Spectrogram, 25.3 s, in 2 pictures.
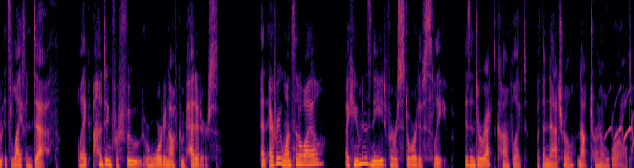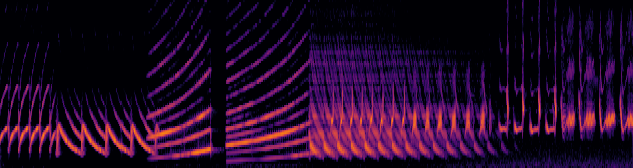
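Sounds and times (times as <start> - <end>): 
speech: 0.0 - 1.0, 1.6 - 4.4, 5.2 - 12.8
mockingbird mimicking a car alarm: 11.9 - 25.3.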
